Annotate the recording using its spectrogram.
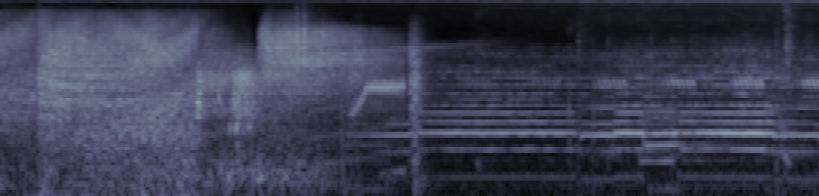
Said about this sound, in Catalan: L'avió aterra en una clariana del bosc.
